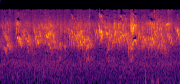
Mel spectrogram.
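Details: House sparrows, several males and at least one female, feeding on bird seed; a steady mass of overlapping high chirps with a few sharper notes standing out.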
